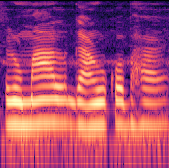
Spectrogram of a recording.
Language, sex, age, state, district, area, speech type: Assamese, female, 30-45, Assam, Dibrugarh, urban, spontaneous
